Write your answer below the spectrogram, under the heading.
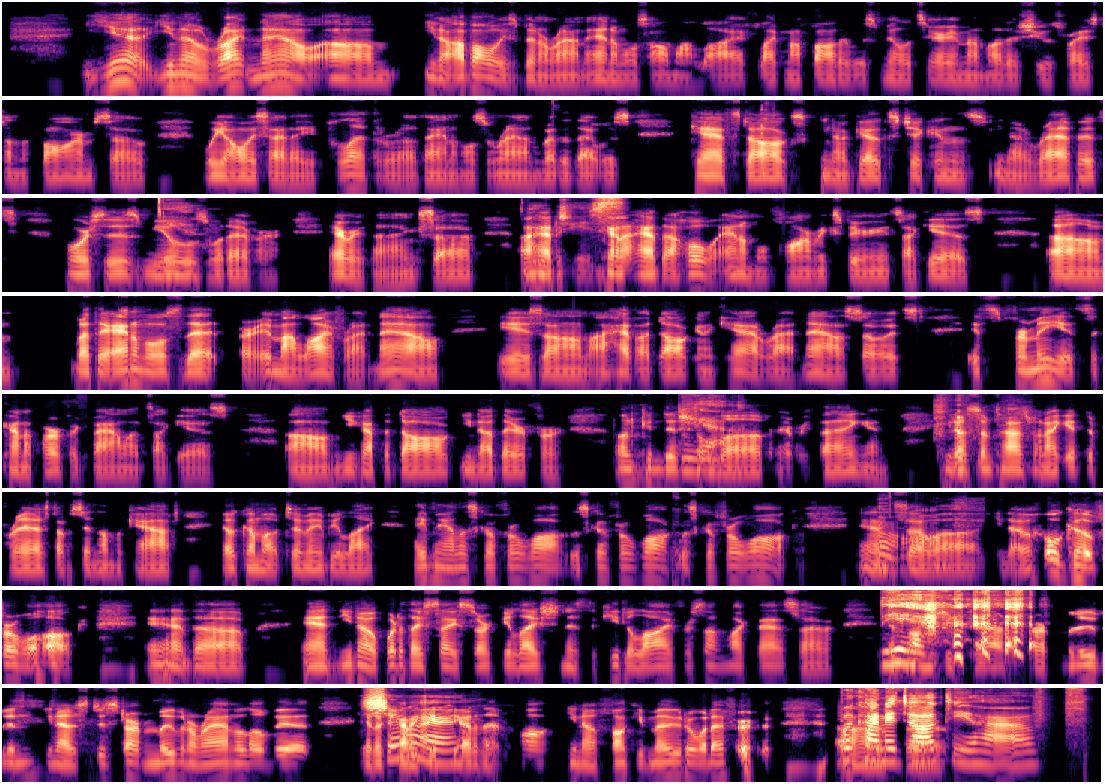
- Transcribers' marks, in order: other background noise; chuckle; laughing while speaking: "we'll go for a walk"; tapping; laughing while speaking: "Yeah"; laugh; laughing while speaking: "whatever"; other noise
- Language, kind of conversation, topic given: English, unstructured, How do animals show up in your everyday life and influence your connections with others?
- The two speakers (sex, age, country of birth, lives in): female, 45-49, United States, United States; male, 45-49, United States, United States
